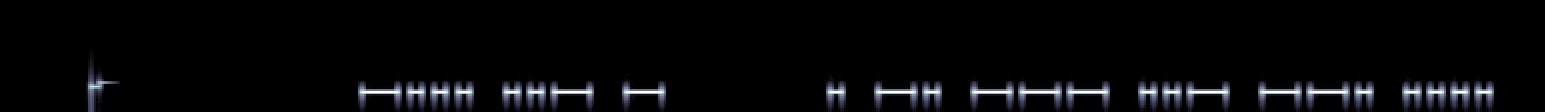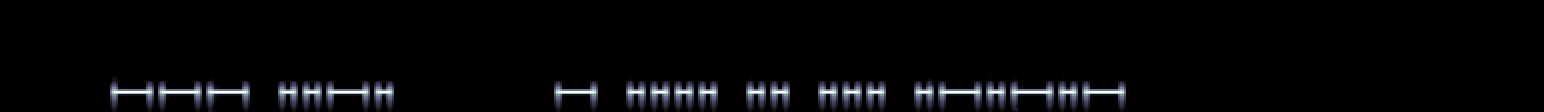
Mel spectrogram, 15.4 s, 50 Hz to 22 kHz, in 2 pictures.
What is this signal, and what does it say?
Morse code, heard as a keyed tone, about 20 wpm, 700 Hz. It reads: BUT ENOUGH OF THIS.
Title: 2x Word-Spacing - Sentences from Top 400 Words - 20wpm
